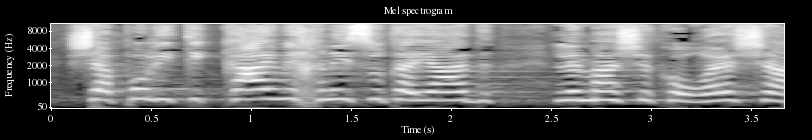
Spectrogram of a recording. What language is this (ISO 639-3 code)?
heb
